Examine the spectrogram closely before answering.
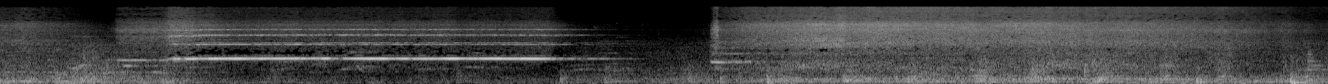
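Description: Steam locomotive whistle: a short toot, then one steady chord of several tones held for about four seconds before it cuts off. After a brief pause, steam hisses loudly and evenly for several seconds, then dies away near the end.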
